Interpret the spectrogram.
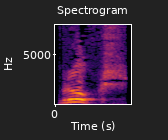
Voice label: gujarati tree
